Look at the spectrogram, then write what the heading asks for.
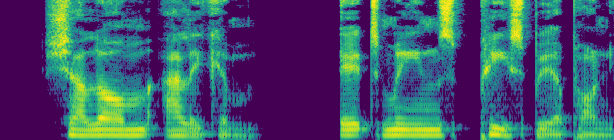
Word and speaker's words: Shalom Aleichem: "Shalom Aleichem. It means peace be upon you." "Shalom Aleichem," Klaus repeated, his pronunciation improving.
